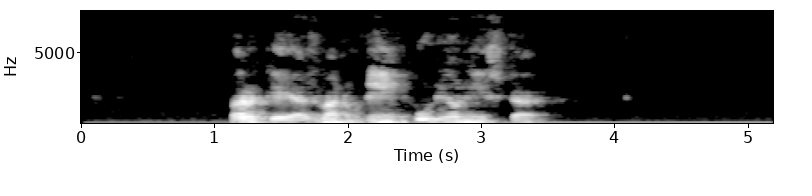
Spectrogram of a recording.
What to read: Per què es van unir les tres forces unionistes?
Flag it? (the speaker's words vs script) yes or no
yes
